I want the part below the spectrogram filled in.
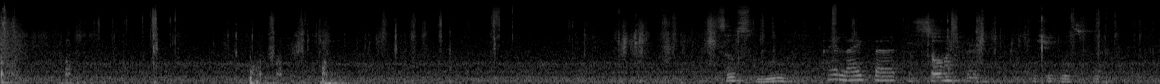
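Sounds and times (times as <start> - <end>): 
playing cards being shuffled: 0.0 - 11.5
speech: 7.2 - 11.2.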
